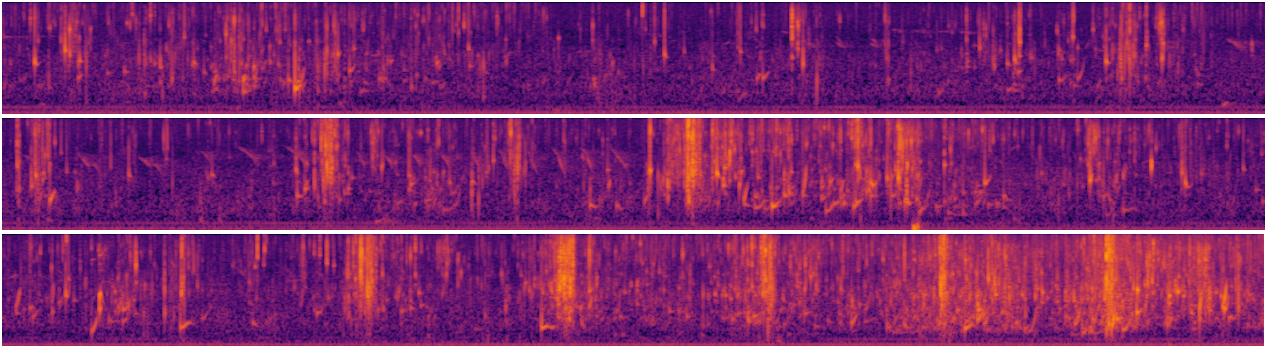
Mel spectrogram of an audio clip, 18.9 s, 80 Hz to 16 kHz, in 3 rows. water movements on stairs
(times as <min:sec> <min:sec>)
0:09.6 0:12.0, 0:14.2 0:18.9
